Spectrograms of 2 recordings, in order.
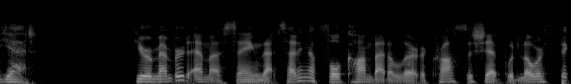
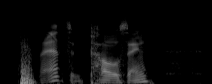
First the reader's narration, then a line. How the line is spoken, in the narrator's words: Billy muttered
